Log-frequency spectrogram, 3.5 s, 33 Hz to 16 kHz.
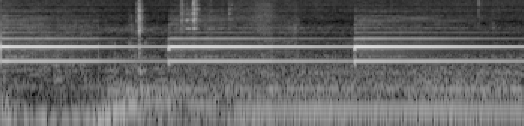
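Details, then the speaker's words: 1999 Toyota Land Cruiser 100 Series at idle, recorded in cabin with doors closed, before muffler replacement: loud steady droning boom with harsh resonant frequencies, nearly straight-pipe loud; failed muffler. "Nice and loud. Not quite as loud as a straight piped vehicle, but it is obnoxious and it sounds terrible. And there are certain frequencies right there that sounds okay. But certain frequencies are just awful. Very loud, a lot of resonance, not how it's supposed to sound."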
